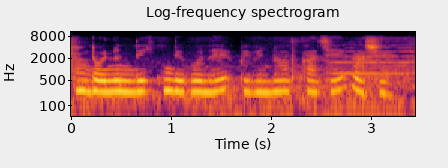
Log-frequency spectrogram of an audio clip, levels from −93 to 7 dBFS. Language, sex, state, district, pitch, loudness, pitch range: Bengali, female, Tripura, West Tripura, 250 Hz, -15 LUFS, 245-260 Hz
